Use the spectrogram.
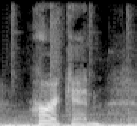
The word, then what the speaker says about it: Hurricane: And I did just learn that I have been pronouncing that wrong. I've been saying hurricane because that's how it's spelled, but a local told me, do not pronounce it that way. That's not how it's pronounced hurricane.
